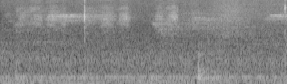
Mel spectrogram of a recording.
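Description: Marker pen writing on a whiteboard in faint scratchy strokes, with a single click about one and a half seconds in, over a low steady hum.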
